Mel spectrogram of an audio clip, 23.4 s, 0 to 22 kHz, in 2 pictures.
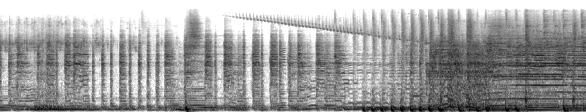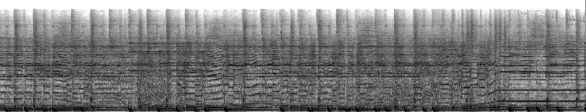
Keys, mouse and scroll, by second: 1.3-3.1 drag, 4.5 click, 6.1 click, 7.5-8.7 drag, 8.9-9.5 scroll down 5, 9.5 click, 10.9-13.8 drag, 15.3 click, 16.5 click, 17.0-18.6 drag, 19.1 click, 20.4 click, 21.7 click, 22.8-23.4 drag.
